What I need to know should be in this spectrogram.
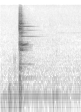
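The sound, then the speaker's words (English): A single bright clink of wine glasses touching in a toast to Friday with an old, decanted wine, with a clear ringing tone that fades slowly over a low background hum. Nobody speaks. “Yeah, cheers. Chin chin.”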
